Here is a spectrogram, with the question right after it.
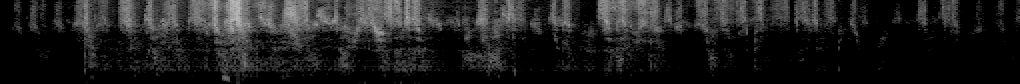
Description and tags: whispers-supernatural
overlayed whispers with moderate echo and delay. enjoy.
